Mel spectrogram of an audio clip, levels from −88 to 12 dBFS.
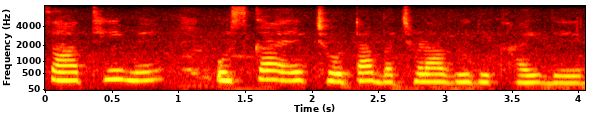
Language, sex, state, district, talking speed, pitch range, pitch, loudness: Hindi, male, Madhya Pradesh, Dhar, 150 wpm, 220-265 Hz, 255 Hz, -16 LUFS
